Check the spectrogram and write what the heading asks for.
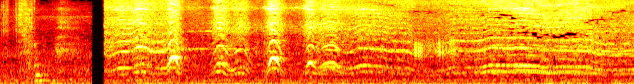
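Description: FPV quadcopter's brushless motors and propellers whining in flight, the pitch sweeping up and down in quick swoops with the throttle, then holding steadier near the end.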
